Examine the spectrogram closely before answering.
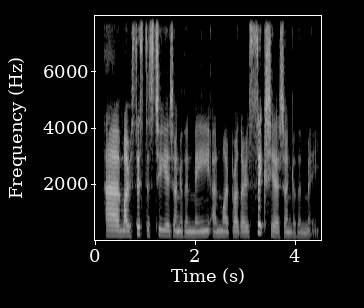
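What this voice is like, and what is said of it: English accent. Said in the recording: “you can maybe tell from my accent, I have an English accent, and I grew up in central England”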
